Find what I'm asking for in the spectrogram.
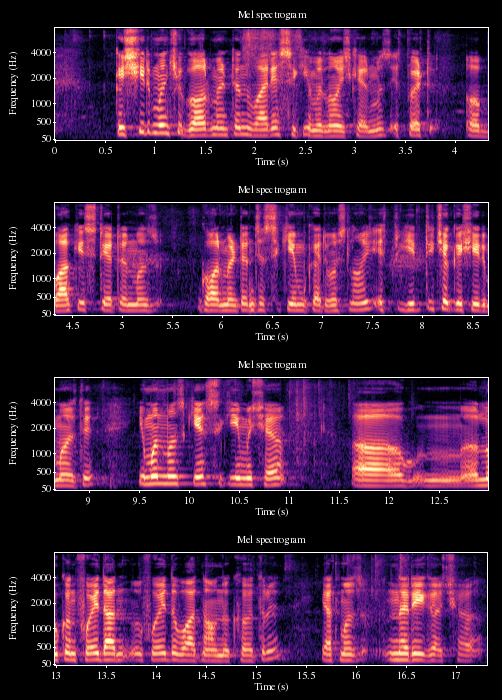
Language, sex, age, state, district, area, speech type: Kashmiri, male, 45-60, Jammu and Kashmir, Srinagar, urban, spontaneous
